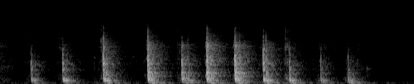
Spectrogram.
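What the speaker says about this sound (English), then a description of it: "mince up 3 cloves of garlic" Garlic cloves being minced with a knife on a cutting board, about ten distinct knocking chops at a steady, slightly quickening rhythm, close and clear with no talking.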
